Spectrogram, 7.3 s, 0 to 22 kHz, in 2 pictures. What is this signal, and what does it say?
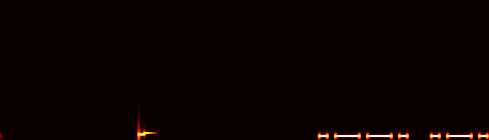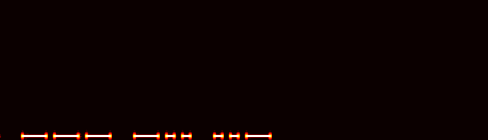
Morse code, heard as a keyed tone, about 20 wpm, 700 Hz. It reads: PRODU
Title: Build A Word - 5 Letters At A Time - 10-Letter Words - 20wpm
